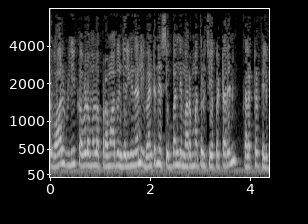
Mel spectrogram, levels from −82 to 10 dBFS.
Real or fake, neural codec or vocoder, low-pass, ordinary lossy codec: real; none; 7.2 kHz; none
